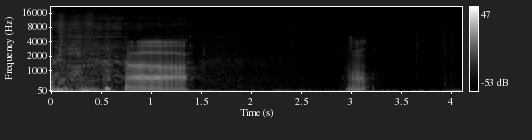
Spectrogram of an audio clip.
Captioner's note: chuckles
